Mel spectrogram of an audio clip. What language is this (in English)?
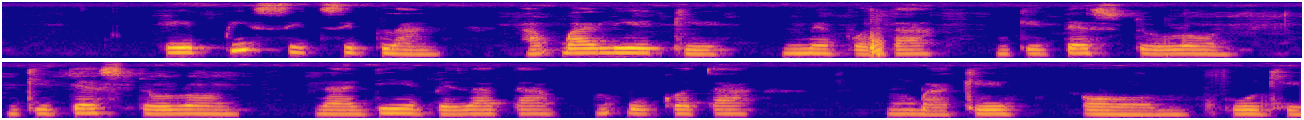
Igbo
